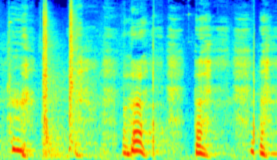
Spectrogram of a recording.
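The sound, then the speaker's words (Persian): A door opening, marked by a few dull clunks and thuds, while breathy, whimpering voice sounds rise and fall around them. “در باز شد ولی انگار کسی از اون طرف درو باز کرد.”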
